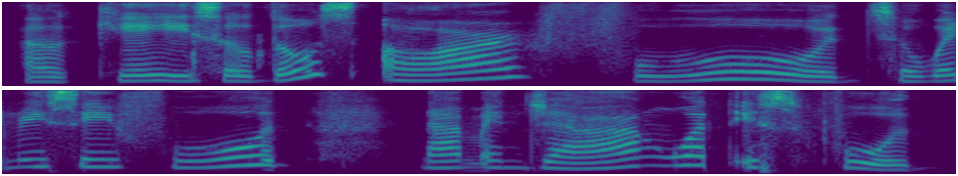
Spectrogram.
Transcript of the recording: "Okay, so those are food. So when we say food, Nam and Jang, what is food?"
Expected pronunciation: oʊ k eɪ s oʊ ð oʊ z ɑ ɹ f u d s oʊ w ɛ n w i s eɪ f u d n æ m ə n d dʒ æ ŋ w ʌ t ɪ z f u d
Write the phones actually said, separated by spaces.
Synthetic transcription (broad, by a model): oʊ k eɪ s oʊ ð oʊ s ɑ ɹ f u d s oʊ w ɛ n w i s eɪ f u d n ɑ m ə n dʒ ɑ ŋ w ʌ t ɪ s f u d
